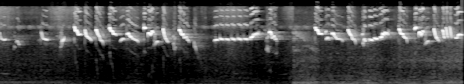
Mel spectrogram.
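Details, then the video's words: Lemon-bellied white-eye in a varied training song, rich in imitated sounds besides its natural voice: high sweeping whistles and sharp chirps strung together rapidly, with a faint low hum in the background. "Masteran Kecial Kuning Suara Bervariasi"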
